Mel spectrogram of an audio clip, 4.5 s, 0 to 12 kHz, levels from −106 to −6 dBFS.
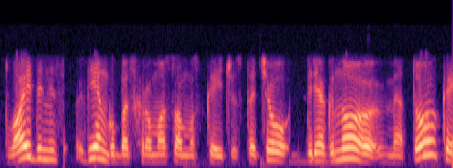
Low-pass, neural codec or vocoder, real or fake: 7.2 kHz; none; real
